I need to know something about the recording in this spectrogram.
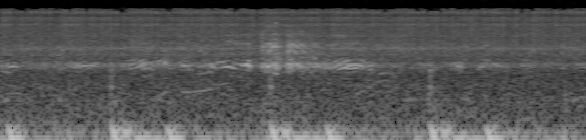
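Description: Dirt-bike engines idling and being blipped on a race start line, muffled as if through a camera housing, with faint wavering pitches and irregular low thumps.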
